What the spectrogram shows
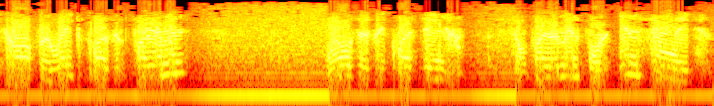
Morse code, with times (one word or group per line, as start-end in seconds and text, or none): none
